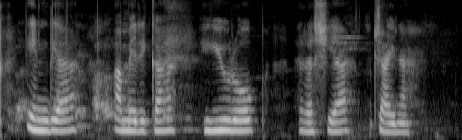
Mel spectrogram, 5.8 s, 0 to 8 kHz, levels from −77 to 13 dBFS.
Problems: none marked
